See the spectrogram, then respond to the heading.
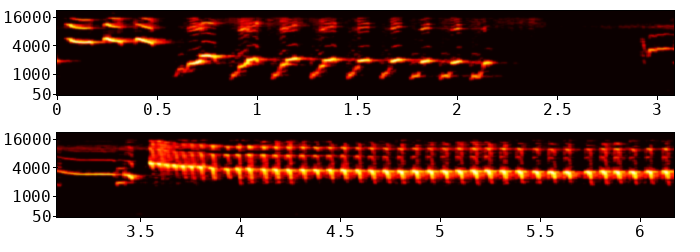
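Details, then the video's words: Singing white-rumped shama, stirred up by a provoking recording: high paired whistles, a rapid series of repeated chirps, a brief pause, then a long, steady, high buzzing trill. "PANCINGAN JAHAT MURAI BATU EMOSI BIKIN LANGSUNG NYAUT DAN BONGKAR ISIAN DENGAR SUARA INI"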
